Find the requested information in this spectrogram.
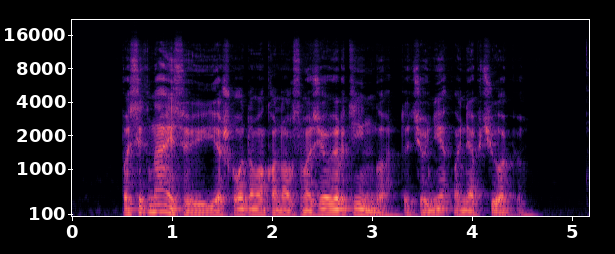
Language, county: Lithuanian, Kaunas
